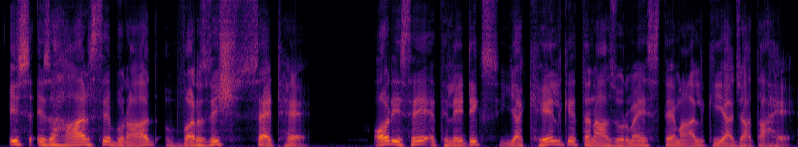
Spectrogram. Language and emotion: Urdu, neutral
